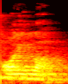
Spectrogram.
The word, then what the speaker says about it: Euler: Eu estou dizendo a pronúncia em português e em alemão mesmo, Euler, né?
